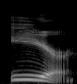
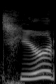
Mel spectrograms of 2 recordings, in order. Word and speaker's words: tear: Ear. So I wrote it out phonetically for you. Ear. So that long E sound. I teared up when I watched the sad movie.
